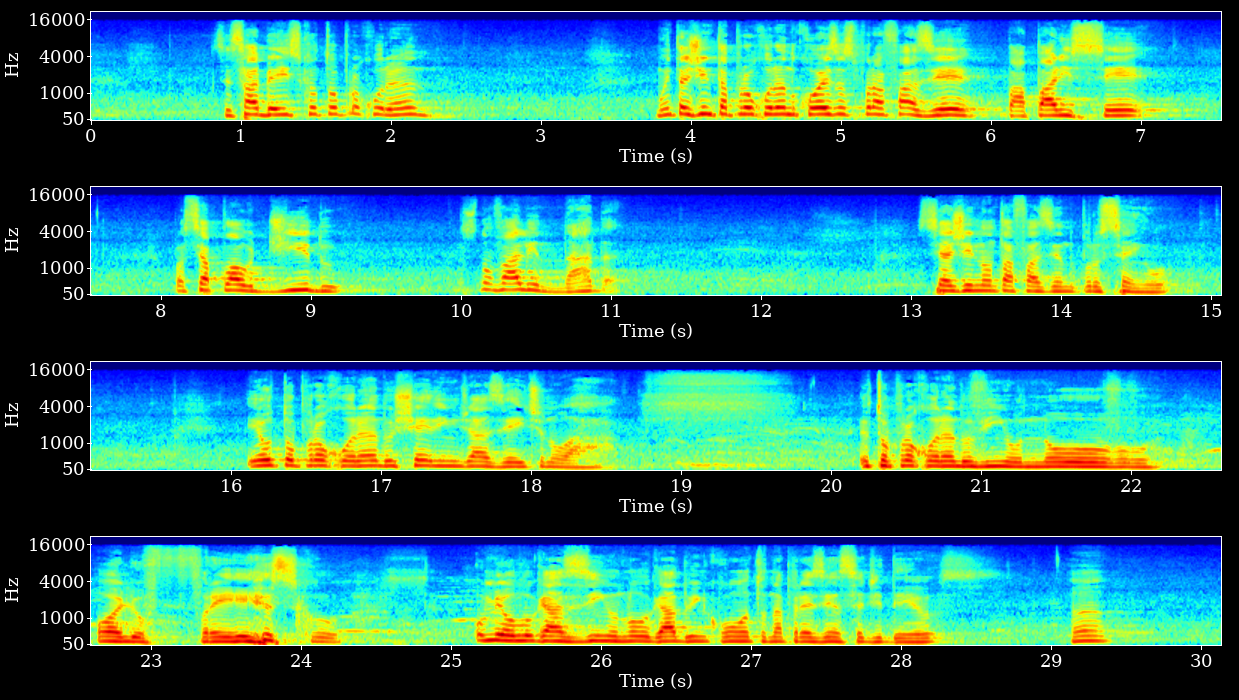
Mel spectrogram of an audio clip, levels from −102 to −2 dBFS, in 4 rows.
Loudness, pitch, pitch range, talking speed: -17 LUFS, 175 Hz, 160-200 Hz, 125 wpm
